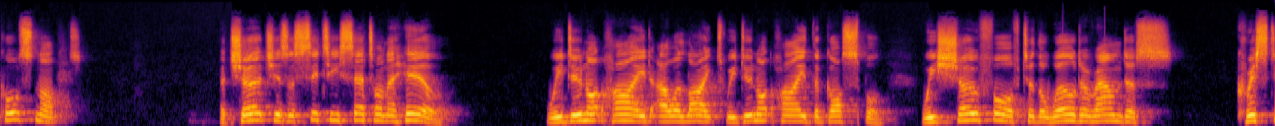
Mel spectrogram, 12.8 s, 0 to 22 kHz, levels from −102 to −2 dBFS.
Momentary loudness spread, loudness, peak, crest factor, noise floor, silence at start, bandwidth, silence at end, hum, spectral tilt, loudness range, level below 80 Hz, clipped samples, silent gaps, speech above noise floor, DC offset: 10 LU; -19 LUFS; -2 dBFS; 18 dB; -81 dBFS; 0 s; 13 kHz; 0 s; none; -3 dB/octave; 2 LU; -74 dBFS; under 0.1%; none; 62 dB; under 0.1%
